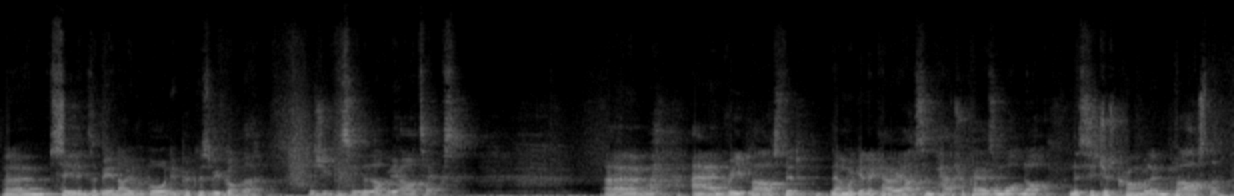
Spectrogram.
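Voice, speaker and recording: A man's voice: lowish voice, little pitch movement, moderate pace, a little mellow, slight background noise. Hesitant man touring an echoey cottage. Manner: hesitant, many ums, self-correcting. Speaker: renovation channel host. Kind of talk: casual walkthrough tour. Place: gutted small cottage, indoors and out. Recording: echoey bare rooms.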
